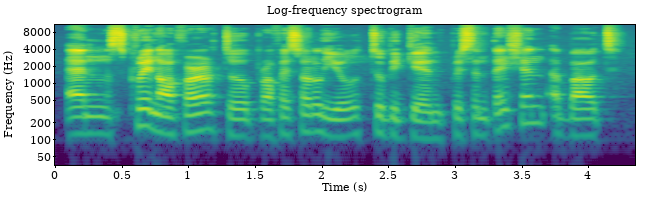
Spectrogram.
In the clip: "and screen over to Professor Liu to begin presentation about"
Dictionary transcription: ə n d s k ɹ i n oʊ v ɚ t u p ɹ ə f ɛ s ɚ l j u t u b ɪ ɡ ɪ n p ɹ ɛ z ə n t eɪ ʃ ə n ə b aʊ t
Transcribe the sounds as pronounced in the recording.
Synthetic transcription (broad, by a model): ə n s k ɹ i n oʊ f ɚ t u p ɹ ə f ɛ s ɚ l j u t u b ɪ ɡ ɪ n p ɹ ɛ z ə n t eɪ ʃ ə n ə b aʊ t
